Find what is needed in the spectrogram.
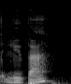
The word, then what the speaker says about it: Lupin: Well, if it's the French, it's Lupin.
